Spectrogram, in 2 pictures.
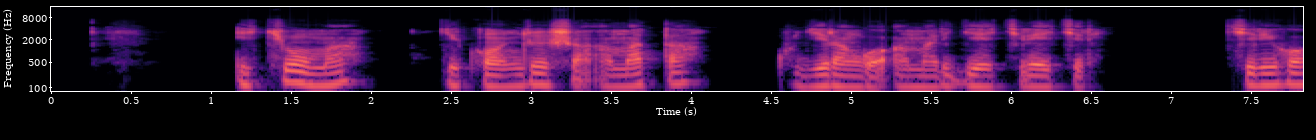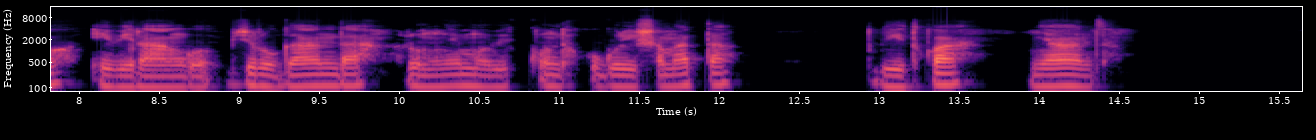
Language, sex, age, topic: Kinyarwanda, male, 18-24, finance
